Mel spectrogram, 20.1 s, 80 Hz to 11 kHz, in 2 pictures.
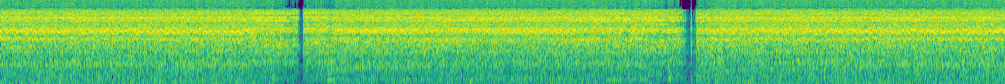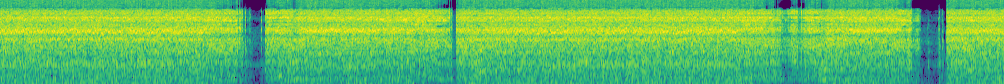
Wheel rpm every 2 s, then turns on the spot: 210, 140, 200, 130, 210, 190, 120, 140, 160, 110.
none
